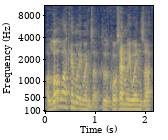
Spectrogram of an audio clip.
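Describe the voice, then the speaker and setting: A man's voice: fairly high pitch, lively intonation, racing, a bit bright. A man with an English accent co-hosting a casual podcast, talking informally with frequent restarts. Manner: rambling, many restarts, informal. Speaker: podcast co-host. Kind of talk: casual cricket podcast chat.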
